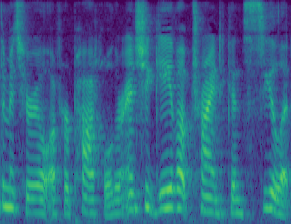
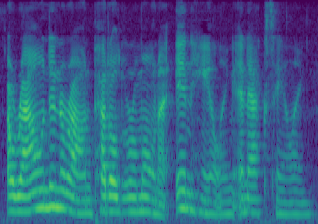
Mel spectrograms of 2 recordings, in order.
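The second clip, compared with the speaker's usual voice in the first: usual speaking voice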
